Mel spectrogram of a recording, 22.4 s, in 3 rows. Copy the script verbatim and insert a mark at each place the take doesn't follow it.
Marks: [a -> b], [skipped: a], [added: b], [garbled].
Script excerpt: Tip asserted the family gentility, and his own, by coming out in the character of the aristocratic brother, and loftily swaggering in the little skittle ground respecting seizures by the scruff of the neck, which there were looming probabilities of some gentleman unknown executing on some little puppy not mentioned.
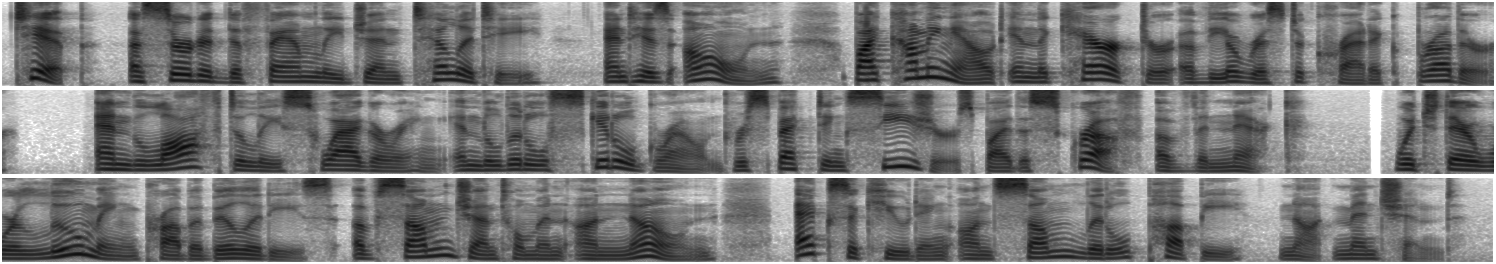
Tip asserted the family gentility, and his own, by coming out in the character of the aristocratic brother, and loftily swaggering in the little skittle ground respecting seizures by the scruff of the neck, which there were looming probabilities of some gentleman unknown executing on some little puppy not mentioned.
